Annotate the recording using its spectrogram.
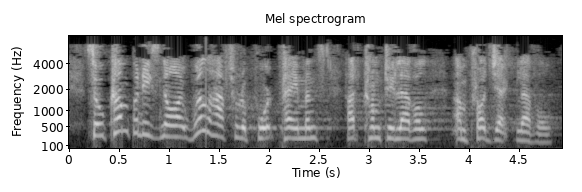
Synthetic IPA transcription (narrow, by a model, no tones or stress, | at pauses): soʊkʰʌ̃mpəniznaʊwɪlˠɦaftʰəɹɪpʰɔɹt̚pʰeɪmə̃ntsət̚kʰʌ̃ntɹ̥ilɛvəlˠʔə̃npʰɹ̥ɔd͡ʒɛk̚tˡlɛvəlˠ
